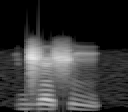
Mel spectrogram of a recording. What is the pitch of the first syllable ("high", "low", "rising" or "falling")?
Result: low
